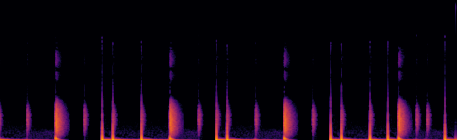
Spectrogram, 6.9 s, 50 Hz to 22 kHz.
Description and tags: Drumloop Lo-fi base 1 - 2 bar - 70 BPM (swing)
Beat with old electronic elements (808)...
